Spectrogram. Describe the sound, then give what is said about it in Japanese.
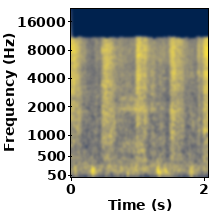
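Footsteps crunching on dry fallen leaves as one person walks alone around a pond. The steps come as a steady series of short rustling crunches, with no talk. “三好池池一周がですね4分の3周ぐらいのこれ枯葉枯葉の上を歩くという臨場感たっぷりのちょっとあざとい、ー、ポッドキャスターがここに一人歩いております”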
